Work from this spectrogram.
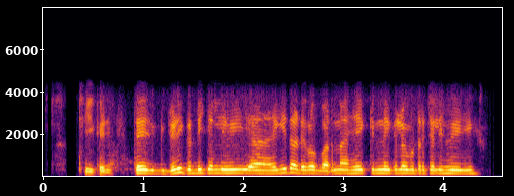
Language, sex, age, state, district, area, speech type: Punjabi, male, 30-45, Punjab, Mohali, urban, conversation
